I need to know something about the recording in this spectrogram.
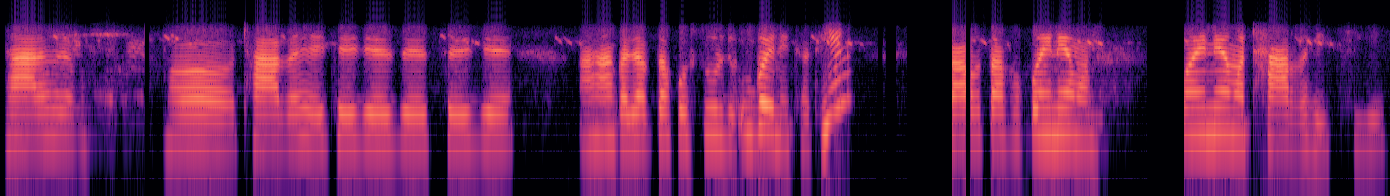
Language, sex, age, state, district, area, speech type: Maithili, female, 45-60, Bihar, Madhubani, rural, conversation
